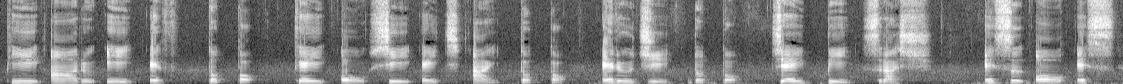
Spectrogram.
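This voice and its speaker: A woman announcer reading public information notices, slowly and carefully spelling out phone numbers and web addresses. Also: medium pitch.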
